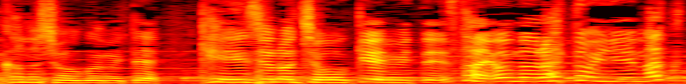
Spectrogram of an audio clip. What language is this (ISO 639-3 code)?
jpn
